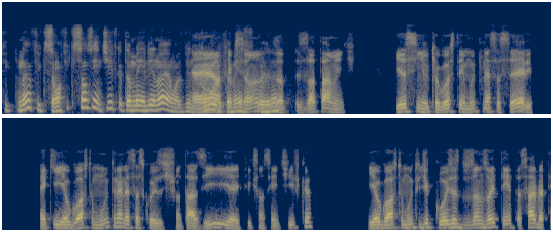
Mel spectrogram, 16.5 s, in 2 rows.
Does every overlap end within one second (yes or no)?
no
